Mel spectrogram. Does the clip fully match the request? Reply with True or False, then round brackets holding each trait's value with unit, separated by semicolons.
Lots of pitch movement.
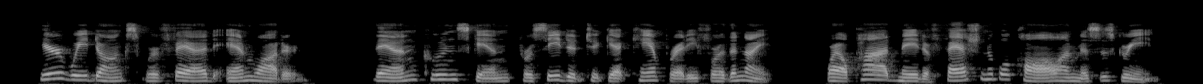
False (4.2 semitones)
